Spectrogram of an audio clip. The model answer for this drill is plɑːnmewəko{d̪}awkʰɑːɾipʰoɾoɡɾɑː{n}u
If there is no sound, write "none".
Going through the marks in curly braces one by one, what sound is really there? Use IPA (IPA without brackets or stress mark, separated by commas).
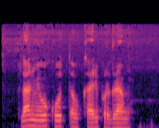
t̪, m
